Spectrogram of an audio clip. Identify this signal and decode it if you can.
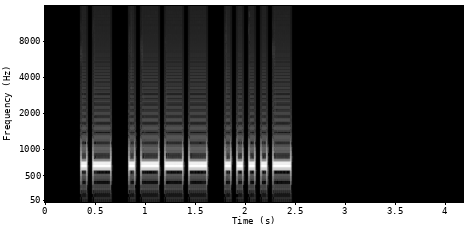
Morse code, heard as a keyed tone, about 20 wpm, 700 Hz. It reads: AJ4
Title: USA Call Sign Prefixes - Repeated 2x - 20wpm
